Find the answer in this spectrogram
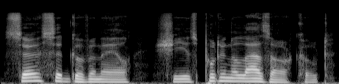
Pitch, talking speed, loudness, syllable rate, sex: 130 Hz, 175 wpm, -16 LUFS, 4.4 syllables/s, male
